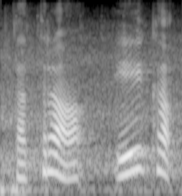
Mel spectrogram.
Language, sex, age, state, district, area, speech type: Sanskrit, female, 45-60, Tamil Nadu, Chennai, urban, spontaneous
